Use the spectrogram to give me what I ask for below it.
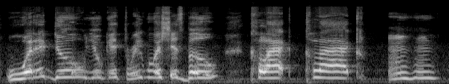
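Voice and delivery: high-pitched sassy genie voice. Acted. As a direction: play the genie queen, high and punchy.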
